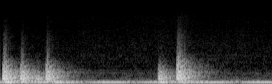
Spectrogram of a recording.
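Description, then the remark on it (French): A woman knocks on a door: a quick group of three raps, a short pause, then two more, fairly loud over a steady low hum. “Elle frappe à une porte.”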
